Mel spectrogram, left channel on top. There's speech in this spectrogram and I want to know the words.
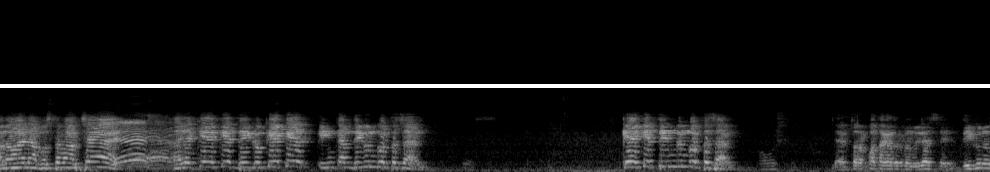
হয় না বুঝতে পারছেন? Yes. তাহলে কে কে ইনকাম দ্বিগুণ করতে চান? কে কে 3 গুণ করতে চান? অবশ্যই। দেখ তোরা কথা কথা মিলে আছে, দ্বিগুণ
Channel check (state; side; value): silent; left; digital silence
